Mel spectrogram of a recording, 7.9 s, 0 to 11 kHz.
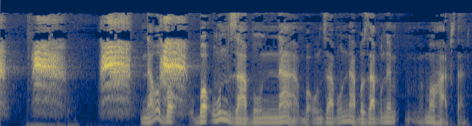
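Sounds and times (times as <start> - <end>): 
crow cawing: 0.0 - 3.3
speech: 2.4 - 7.8.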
